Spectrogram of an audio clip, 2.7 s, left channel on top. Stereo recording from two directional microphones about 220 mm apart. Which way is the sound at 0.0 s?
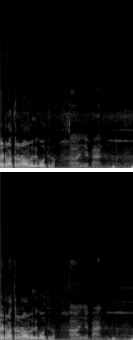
20° right (ahead or behind).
